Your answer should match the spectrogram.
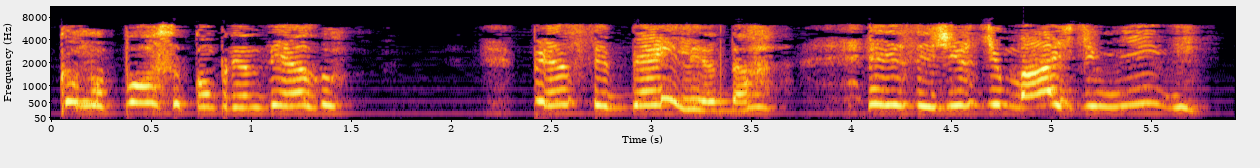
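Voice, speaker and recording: A woman's voice: extremely high pitch, takes it slowly. An actress playing a betrayed wife and mother, speaking through tears in a radio drama. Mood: tearful. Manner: tearful, pleading, wounded. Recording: dull lo-fi audio with faint music.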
